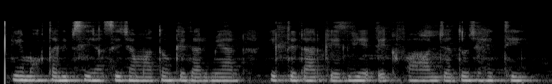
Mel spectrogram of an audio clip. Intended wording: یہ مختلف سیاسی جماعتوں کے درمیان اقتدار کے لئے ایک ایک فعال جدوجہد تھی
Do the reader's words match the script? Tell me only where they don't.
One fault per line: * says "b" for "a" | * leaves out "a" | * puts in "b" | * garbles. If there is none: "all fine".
* leaves out "ایک"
